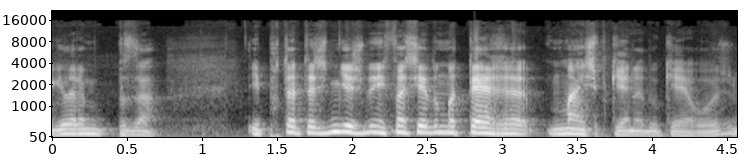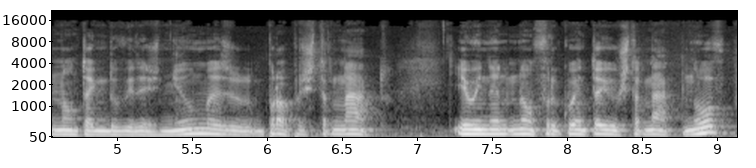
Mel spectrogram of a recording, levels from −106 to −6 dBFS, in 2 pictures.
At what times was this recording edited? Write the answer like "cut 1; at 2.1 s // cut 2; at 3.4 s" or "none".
cut 1; at 2.1 s // cut 2; at 7.6 s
